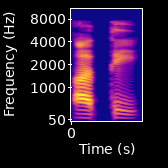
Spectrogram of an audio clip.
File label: "atti", Sanskrit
